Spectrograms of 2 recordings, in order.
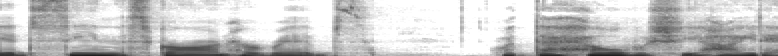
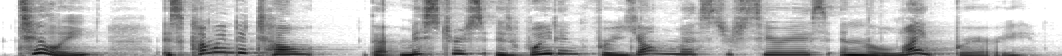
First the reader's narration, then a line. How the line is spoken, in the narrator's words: she said sweetly, though there was mischief playing across her face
